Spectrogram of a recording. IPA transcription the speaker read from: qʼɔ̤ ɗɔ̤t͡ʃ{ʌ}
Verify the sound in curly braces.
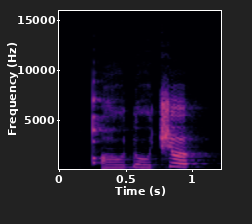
correct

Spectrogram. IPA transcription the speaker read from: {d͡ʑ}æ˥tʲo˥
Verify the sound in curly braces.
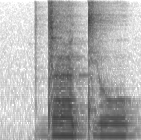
incorrect: d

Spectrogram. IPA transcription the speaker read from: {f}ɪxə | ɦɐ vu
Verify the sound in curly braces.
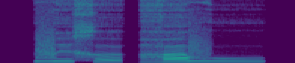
incorrect: v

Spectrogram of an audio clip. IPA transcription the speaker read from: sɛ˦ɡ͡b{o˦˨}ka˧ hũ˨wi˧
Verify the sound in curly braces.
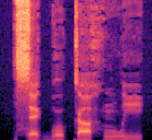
correct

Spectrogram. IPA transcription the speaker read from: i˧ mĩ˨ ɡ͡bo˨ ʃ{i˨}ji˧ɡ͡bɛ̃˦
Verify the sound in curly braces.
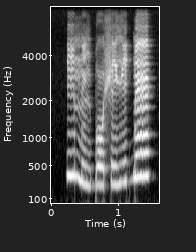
correct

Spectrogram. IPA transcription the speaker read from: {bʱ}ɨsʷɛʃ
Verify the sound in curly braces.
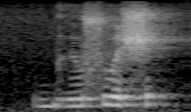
correct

